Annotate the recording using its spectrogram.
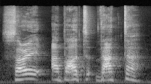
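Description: It is said in a German accent.

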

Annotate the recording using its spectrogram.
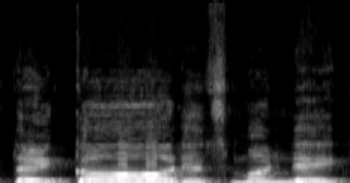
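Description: It imitates E T, the hip hop preacher.

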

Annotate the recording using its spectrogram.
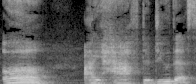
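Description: It sounds reluctant and weary.

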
